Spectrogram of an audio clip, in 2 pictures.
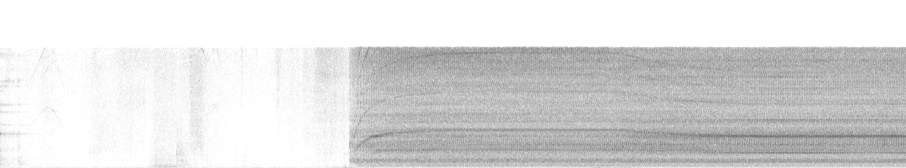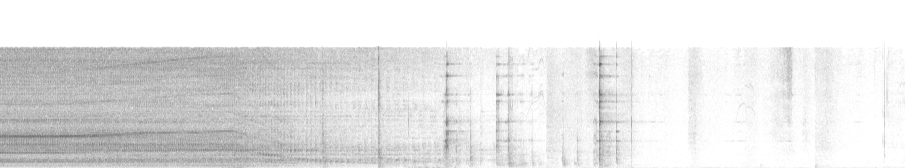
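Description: Electric hydraulic pump motor running with a steady whine for about eight seconds, driving a guided-bend jig through a root bend of a welded test strap, then winding down with a falling pitch. A few clanks of the jig and strap being handled follow.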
